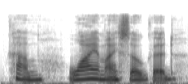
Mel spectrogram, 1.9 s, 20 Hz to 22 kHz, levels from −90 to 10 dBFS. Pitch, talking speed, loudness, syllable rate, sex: 185 Hz, 190 wpm, -18 LUFS, 4.1 syllables/s, female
